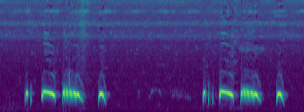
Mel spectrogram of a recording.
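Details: Territorial wild spotted dove calling its companions, giving two matching coo phrases about three and a half seconds apart. Each begins with a quick double note, swells into two long soft coos and ends with a short falling note.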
